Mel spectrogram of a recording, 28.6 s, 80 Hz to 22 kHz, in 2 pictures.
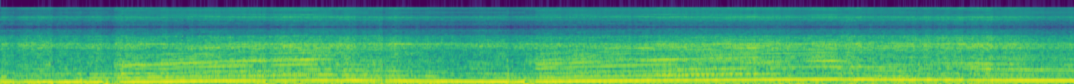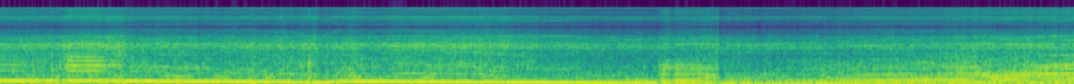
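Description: Kawasaki Z1000 motorcycle's inline-four engine at track pace, heard from onboard, its revs rising and falling as the rider accelerates, shifts and brakes for corners. About three quarters of the way through the revs drop low for a slow corner, then climb again near the end, over a steady rush of wind.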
